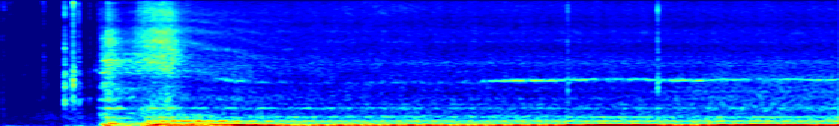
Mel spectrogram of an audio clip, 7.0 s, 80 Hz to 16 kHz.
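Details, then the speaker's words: 1934 Chevrolet modified all-steel two-door with 700R4 automatic and A/C; the engine catches and settles into a steady idle, then a faint new tone comes in as the A/C compressor clutch kicks in while switched on and off; normal. "activation oops here we go you hear the compressor kicking [Music] in that's me flipping it back and forth so let's see how the air gets cold"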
